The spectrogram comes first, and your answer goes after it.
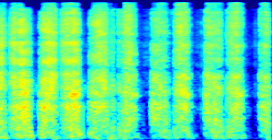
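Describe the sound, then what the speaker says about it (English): Sandpaper rubs back and forth along the edge of a piece of scrap wood, a close rhythmic rasping of about eight quick strokes with brief pauses between them. "So I'll try that just with a bit of sandpaper."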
